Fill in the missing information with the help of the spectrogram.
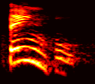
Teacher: Nós escutamos o som do e apenas, nasalizado. Porém, na escrita, nós temos que colocar o M, porque o M representa o som nasal, tá?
